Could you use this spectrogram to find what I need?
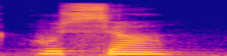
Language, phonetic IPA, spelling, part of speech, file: Ukrainian, [ɦʊˈsʲa], гуся, noun, Uk-гуся.ogg
- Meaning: 1. young goose 2. inflection of гу́сь (húsʹ): genitive singular 3. inflection of гу́сь (húsʹ): accusative singular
